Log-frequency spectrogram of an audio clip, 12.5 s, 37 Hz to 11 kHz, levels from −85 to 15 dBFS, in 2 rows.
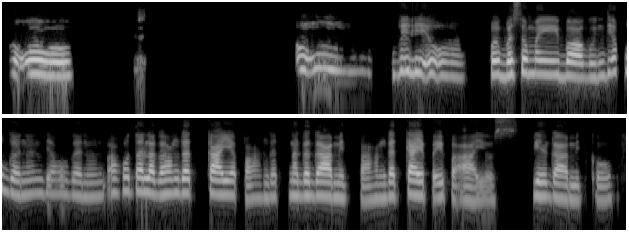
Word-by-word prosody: oo. 270 -2 +7 2.3
Oo, 350 +1 +1 0.8
bili. 310 -4 +1
Oo, 255 -2 -2 0.2
ba 280 - +7
basta 275 +3 +4
may 285 -2 +2
bago 245 -2 +4
hindi 265 +4 -5
ako 320 0 -3
gano'n, 235 +1 -6
hindi - - -9
ako 235 - -11
gano'n. 210 -2 -10
Ako 250 +2 -5
talaga 255 -3 +2
hangga't 250 0 -1
kaya 230 -2 +2
pa, 185 -2 -10
hangga't 200 +1 -12
nagagamit 215 -2 +1
pa, 170 -1 -8
hangga't 195 +2 -5
kaya 220 -2 +3
pa 190 - -9
ipaayos 90 - -8
ginagamit 195 -5 -3
ko, 175 +1 -12
235 Hz, 135 wpm, -21 LUFS, 205-265 Hz, 2.3 s, oo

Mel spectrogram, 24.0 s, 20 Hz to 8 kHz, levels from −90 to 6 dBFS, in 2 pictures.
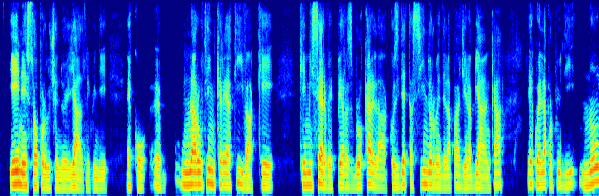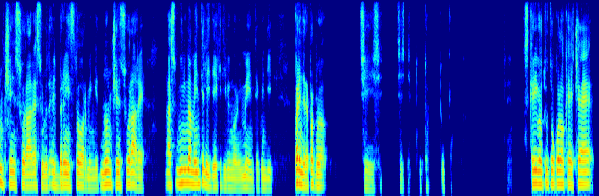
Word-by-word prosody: e 140 +2 +8
ne 130 -3 +7
sto 125 +1 +2
producendo 115 -3 -1
degli 110 +4 0
altri. 100 -2 0
Quindi 105 -1 -6 0.3
ecco, 115 -2 -4
ehm, 115 -4 -3 0.3
una 140 +1 +7
routine 140 +1 +4
creativa 130 -3 0
che 125 -2 -2 0.5
che 135 - 0
mi 135 0 +2
serve 125 -4 +3
per 125 +1 0
sbloccare 125 +5 +1
la 110 -4 -4
cosiddetta 125 +2 -2
sindrome 135 -1 0
della 115 -1 -3
pagina 120 -2 -3
bianca 125 +2 -2 0.5
è 140 0 -1
quella 140 +1 +2
proprio 135 +1 -4
di 130 +4 -6
non 150 +3 +3
censurare 135 -2 -2
assoluta 130 0 -5
il 130 -3 -4
brainstorming, 120 -4 -2
non 140 +2 0
censurare 135 -5 -2 0.4
ass 135 +1 -5
minimamente 150 0 +1
le 130 - -1
idee 115 +1 -4
che 130 - -16
ti 110 - -10
vengono 105 -2 -8
in 100 - -9
mente, 100 -4 -7
quindi 100 -1 -10 0.4
prendere 140 -6 +4
proprio 125 -3 -2 0.6
sì, 90 -3 -12
sì, 85 - -18 0.3
sì, - - -20
sì, - - -36
tutto, - - -29 0.2
tutto. - - -22 1.4
Scrivo 150 -1 +1
tutto 150 0 -2
quello 145 0 +3
che 140 -2 -2
c'è 145 +1 -1
130 Hz, 145 wpm, -22 LUFS, 115-140 Hz, 1.4 s, e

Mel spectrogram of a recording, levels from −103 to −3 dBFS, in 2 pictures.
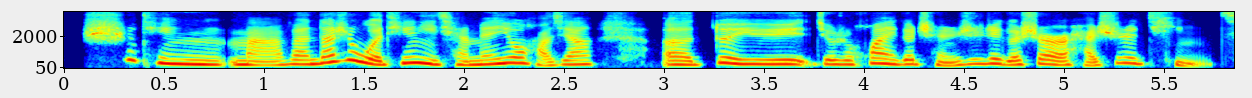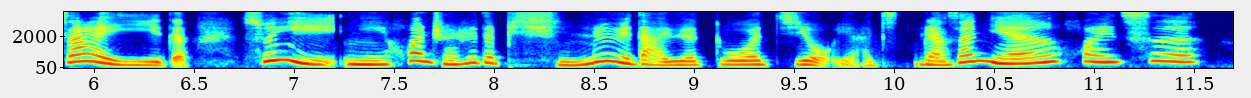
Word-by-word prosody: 是 455 - -3
挺 240 - +4
麻 190 -3 -1
烦， 230 0 +1
但 315 +7 +4
是 440 - +2
我 255 - +5
听 290 +9 +2
你 270 -5 +5
前 205 -2 -3
面 220 +4 +3
又 290 +1 +4
好 245 - -6
像， 215 +4 -2 0.3
呃， 210 -1 0
对 255 +6 +2
于 230 -3 +2
就 225 -1 -2
是 215 - 0
换 265 +5 +1
一 - - +1
个 225 - 0
城 180 -7 -5
市 240 +4 -4
这 255 - +1
个 205 - 0
事 225 +3 -2
儿 200 -4 +2
还 165 -5 -6
是 285 +9 -2
挺 240 - -9
在 355 0 +1
意 185 -8 0
的， - - -6 0.2
所 390 - 0
以 240 - +2
你 215 -1 +3
换 400 - -1
城 225 -11 -1
市 280 - -1
的 300 -1 -3
频 185 -5 -5
率 335 -2 +2
大 235 -7 -4
约 190 +1 -1
多 205 +1 -2
久 200 -6 -4
呀？ - - -12 0.2
2，3 215 - -1
年 300 +2 +3
换 370 -2 -1
一 340 - +1
次？ 360 -1 -3
230 Hz, 265 characters per minute, -22 LUFS, 205-295 Hz, 0.3 s, 我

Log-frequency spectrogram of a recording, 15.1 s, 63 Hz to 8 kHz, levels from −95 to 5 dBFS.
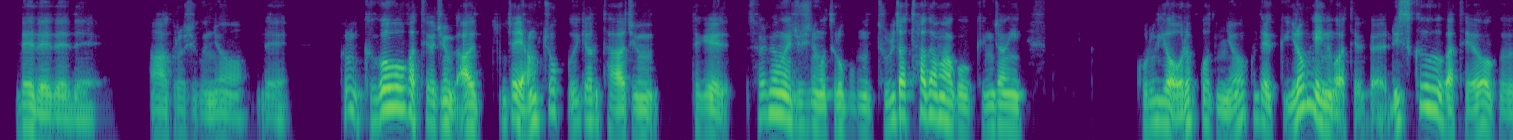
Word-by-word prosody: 네네네네. 75 -10 -2 0.5
아 85 -1 -5
그러시군요. 80 -5 -9
네. 70 -3 -11 0.5
그럼 170 -4 -8
그거 185 +9 +5
같아요. 125 -8 -1
지금 120 - 0
아 110 - +6 0.2
진짜 120 - +1
양쪽 170 +7 0
의견 125 +2 -5
다 90 -2 +1
지금 90 0 -2 0.4
되게 95 -5 -2 0.2
설명해 155 -1 +3
주시는 110 -2 -4
거 100 - +1
들어보면 100 -2 -4
2 120 +6 -5
다 155 - +6
타당하고 140 - +2
굉장히 105 0 0 1.1
고르기가 120 +2 +1
어렵거든요. 120 - 0
근데 140 -3 -2
그 - - -13
이런 190 +6 +3
게 - - +5
있는 - - +4
것 - - +2
같아요. - - -11
그러니까 465 +1 -7
리스크 200 -7 0
같아요. - - +1
그 85 -2 -8
110 Hz, 330 characters per minute, -25 LUFS, 90-145 Hz, 1.1 s, 아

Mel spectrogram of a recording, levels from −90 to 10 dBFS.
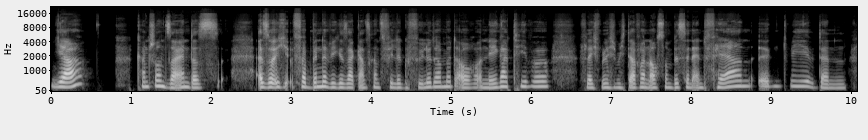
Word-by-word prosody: Ja, 225 +8 +7 0.6
kann 225 0 -2
schon 255 0 +2
sein, 210 +3 +4
dass 180 -2 +2 0.5
also, 205 0 +6
ich 200 0 +2
verbinde, 220 +1 +2
wie 195 - -2
gesagt, 190 -1 0
ganz, 175 - -2
ganz 195 -3 -5
viele 185 -2 -5
Gefühle 180 +4 -4
damit, 225 +1 -1
auch 180 +1 -1
negative. 235 +5 -1 0.4
Vielleicht 180 -2 -4
will 190 - -2
ich 185 - -7
mich 185 -2 -7
davon 200 +1 +1
auch 190 - +2
so - - -1
'n 190 - -6
bisschen 190 +1 -2
entfernen, 225 +7 0
irgendwie. 245 -2 -4
Dann 170 -1 -5
205 Hz, 175 wpm, -22 LUFS, 185-230 Hz, 0.6 s, Ja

